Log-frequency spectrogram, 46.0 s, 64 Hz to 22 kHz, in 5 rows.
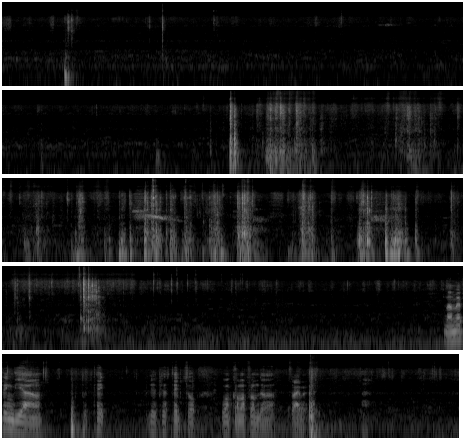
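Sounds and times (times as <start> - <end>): hard drive parts knocking: 13.8 - 15.6.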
